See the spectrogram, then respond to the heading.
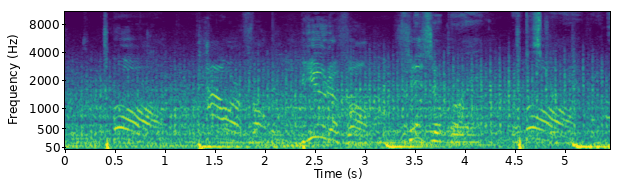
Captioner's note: helicopters grow louder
